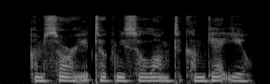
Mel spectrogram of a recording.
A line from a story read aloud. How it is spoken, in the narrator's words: he whispers into my hair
